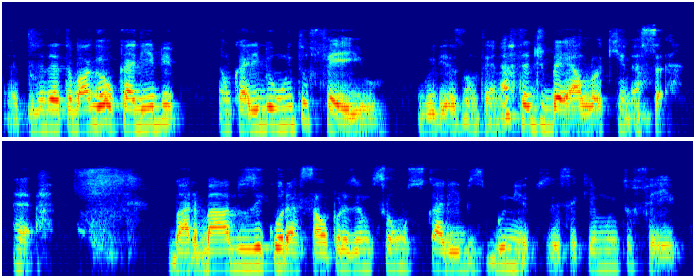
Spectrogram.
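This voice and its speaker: Woman, husky and a bit gravelly, hesitant and full of restarts, on dull lo-fi call audio. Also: low-pitched, fairly even intonation, brisk, dark tone. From Brazil. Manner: hesitant, many restarts and tag questions. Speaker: psychoanalyst guest. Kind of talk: casual panel conversation on a live video call. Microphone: video call.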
